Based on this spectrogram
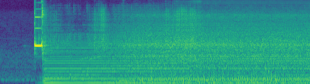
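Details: Microwave oven running after the start beep: loud, steady low buzz holding an even pitch throughout; the cause of the loud humming is not identified.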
